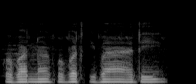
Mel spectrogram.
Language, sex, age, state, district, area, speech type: Assamese, male, 30-45, Assam, Dibrugarh, urban, spontaneous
